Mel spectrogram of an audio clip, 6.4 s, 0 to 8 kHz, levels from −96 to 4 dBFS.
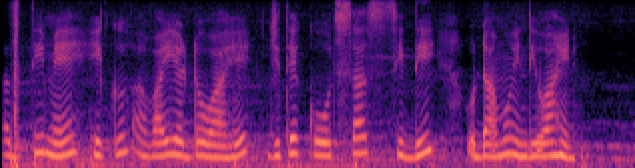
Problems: constant background noise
